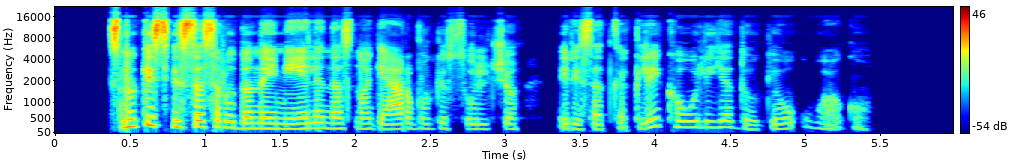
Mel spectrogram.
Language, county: Lithuanian, Vilnius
